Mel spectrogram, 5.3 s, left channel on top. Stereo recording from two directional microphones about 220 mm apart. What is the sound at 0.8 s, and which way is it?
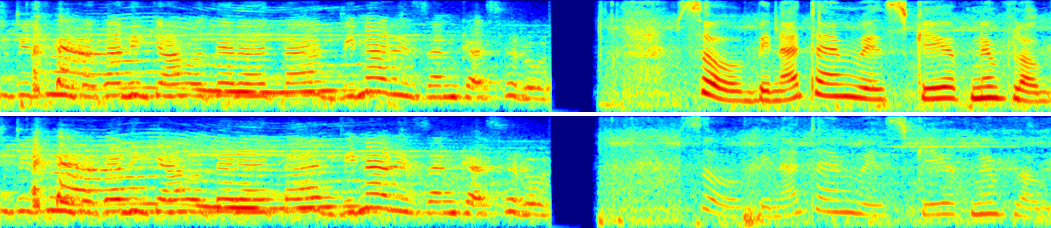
Speech, 5° left (ahead or behind).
